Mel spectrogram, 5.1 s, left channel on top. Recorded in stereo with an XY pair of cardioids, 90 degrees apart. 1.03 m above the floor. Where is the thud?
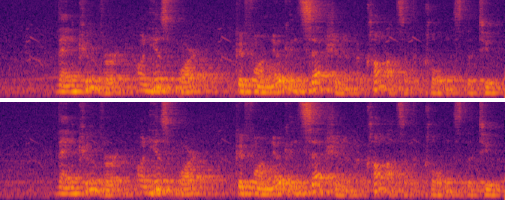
No thud in this recording.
